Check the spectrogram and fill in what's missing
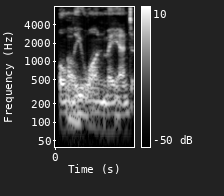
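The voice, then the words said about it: Cave of Wonders voice from Aladdin. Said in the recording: “That sounds exactly like the Lion Cave from Aladdin ... It sounds exact. It's Frank Welker does the original one ... You sound just like him”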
